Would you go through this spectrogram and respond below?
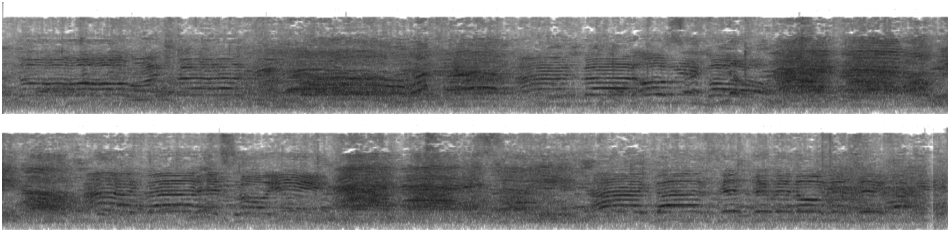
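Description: A large crowd at Ayatollah Ali Khamenei's funeral in Qom and Tehran, with loud, continuous massed voices chanting and shouting in rising waves throughout.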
